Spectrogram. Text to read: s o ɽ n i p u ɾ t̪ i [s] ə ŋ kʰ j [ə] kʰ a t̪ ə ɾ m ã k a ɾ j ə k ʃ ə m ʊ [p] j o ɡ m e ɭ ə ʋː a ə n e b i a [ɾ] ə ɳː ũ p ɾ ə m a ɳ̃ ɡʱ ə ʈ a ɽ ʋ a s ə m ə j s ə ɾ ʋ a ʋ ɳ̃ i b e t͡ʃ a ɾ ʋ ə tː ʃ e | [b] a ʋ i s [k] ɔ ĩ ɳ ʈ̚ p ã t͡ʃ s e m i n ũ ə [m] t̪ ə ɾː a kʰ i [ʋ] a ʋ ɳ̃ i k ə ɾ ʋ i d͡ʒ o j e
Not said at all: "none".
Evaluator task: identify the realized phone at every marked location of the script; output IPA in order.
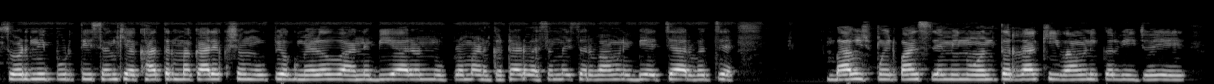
s, a, p, ɾ, b, p, n, ʋ

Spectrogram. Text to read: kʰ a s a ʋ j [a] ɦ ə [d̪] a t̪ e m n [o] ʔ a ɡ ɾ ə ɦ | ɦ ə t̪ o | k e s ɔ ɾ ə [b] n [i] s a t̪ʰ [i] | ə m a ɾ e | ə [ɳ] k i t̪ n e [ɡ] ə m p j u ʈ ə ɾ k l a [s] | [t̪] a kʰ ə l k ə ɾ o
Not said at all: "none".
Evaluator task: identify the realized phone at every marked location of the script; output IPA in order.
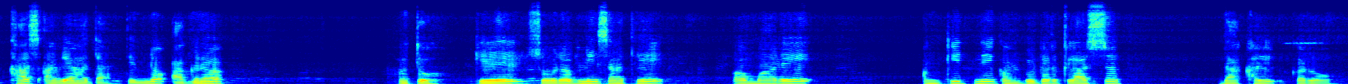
a, t̪, o, b, i, e, ŋ, k, s, d̪

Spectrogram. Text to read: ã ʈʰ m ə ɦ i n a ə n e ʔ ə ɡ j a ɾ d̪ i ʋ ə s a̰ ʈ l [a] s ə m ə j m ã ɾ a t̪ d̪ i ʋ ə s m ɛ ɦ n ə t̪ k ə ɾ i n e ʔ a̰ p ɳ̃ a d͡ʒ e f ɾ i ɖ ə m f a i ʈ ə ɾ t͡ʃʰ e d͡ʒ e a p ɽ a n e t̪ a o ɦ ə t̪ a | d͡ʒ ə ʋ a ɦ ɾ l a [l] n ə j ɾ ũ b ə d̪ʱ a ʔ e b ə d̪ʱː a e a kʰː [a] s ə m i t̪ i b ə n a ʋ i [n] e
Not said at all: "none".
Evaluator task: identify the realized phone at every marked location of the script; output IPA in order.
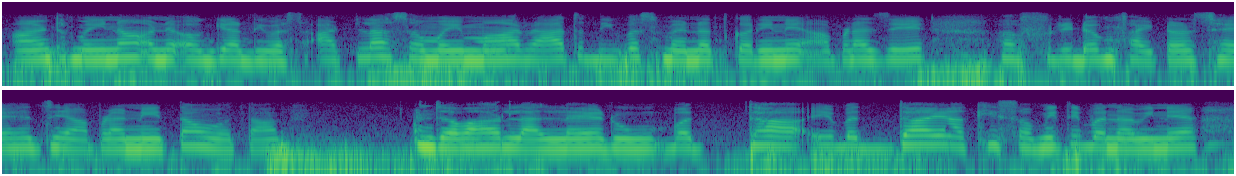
a, l, i, n

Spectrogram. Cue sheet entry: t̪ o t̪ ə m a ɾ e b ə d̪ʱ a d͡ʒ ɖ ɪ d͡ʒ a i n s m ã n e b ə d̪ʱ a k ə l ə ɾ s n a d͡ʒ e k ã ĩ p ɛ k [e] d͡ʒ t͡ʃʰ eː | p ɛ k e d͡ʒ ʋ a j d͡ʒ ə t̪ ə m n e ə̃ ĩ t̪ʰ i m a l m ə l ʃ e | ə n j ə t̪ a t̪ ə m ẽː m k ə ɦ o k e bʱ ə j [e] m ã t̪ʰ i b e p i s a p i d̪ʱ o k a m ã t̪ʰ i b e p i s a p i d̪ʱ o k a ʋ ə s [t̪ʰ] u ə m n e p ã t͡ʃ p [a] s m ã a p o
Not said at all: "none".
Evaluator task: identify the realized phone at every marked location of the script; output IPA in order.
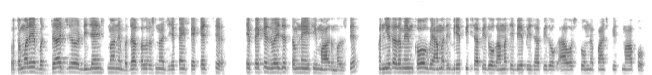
e, a, t̪, i

